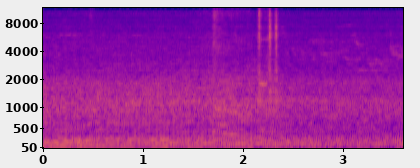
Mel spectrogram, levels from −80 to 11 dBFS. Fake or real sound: fake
